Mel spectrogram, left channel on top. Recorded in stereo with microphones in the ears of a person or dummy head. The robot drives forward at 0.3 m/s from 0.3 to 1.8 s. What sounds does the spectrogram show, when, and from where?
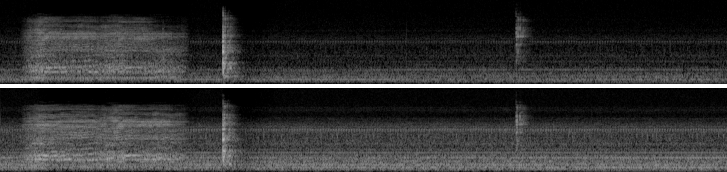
2.2 s boiling: 10° left (ahead or behind), 5.5 m
5.2 s a finger snap: 5° right (ahead or behind), 8.5 m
